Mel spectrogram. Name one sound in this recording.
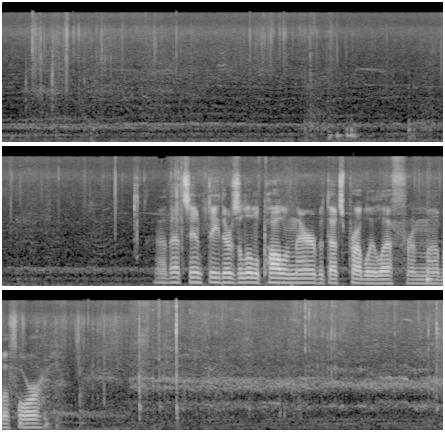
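Bees hum steadily close by.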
